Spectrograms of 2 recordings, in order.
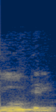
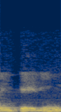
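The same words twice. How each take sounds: First: Ínterim stressed on IN; first-syllable stress. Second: Inteirinho with the stress late, on RI; misplaced stress. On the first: Teacher giving the correct form, ínterim stressed on IN. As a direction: say ínterim as IN-te-rim. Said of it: "proparoxítona". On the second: Teacher showing a wrong form, inteirinho stressed late on RI. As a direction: say inteirinho with weight near the end. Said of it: "eu falo". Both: Shown as a demonstration.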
